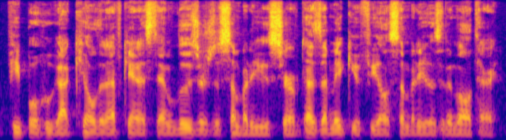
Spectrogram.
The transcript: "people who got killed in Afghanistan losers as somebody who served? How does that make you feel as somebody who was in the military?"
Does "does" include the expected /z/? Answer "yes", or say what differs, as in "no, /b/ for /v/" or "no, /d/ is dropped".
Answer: yes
